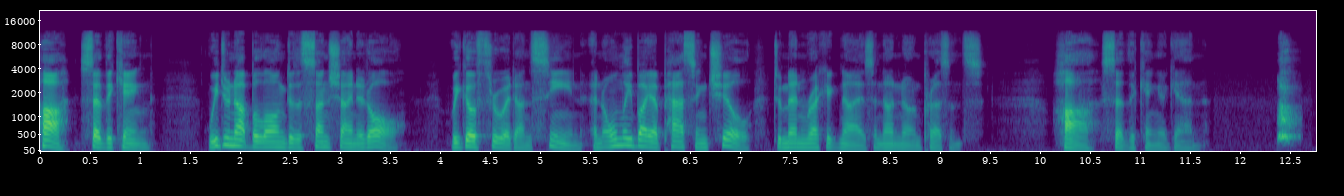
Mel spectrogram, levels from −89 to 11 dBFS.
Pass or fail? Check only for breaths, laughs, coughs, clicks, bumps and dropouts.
fail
